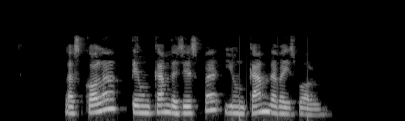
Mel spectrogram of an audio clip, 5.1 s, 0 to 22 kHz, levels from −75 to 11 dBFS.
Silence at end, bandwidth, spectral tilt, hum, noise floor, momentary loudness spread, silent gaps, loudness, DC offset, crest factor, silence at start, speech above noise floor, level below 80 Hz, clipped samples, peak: 1 s; 7.6 kHz; -5.5 dB/octave; none; under -90 dBFS; 8 LU; none; -19 LUFS; under 0.1%; 18 dB; 0.8 s; over 71 dB; -58 dBFS; under 0.1%; -2 dBFS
